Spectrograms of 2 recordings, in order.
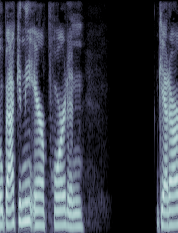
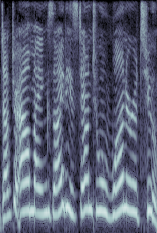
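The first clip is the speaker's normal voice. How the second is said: high-pitched imitation of a pleased classmate; chirpy classmate; 11 semitones higher than usual. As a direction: report progress in a mock high voice. Voicing calm classmates in story.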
